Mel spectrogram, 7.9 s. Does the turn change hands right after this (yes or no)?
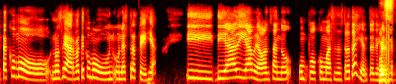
yes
